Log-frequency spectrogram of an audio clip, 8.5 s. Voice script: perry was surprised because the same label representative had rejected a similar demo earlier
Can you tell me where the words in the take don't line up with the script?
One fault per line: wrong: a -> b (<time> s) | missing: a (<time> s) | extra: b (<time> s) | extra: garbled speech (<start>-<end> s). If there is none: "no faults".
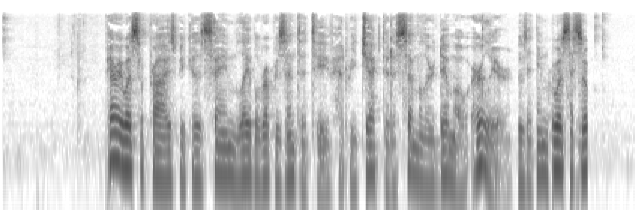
missing: the (2.7 s)
extra: garbled speech (6.9-7.8 s)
